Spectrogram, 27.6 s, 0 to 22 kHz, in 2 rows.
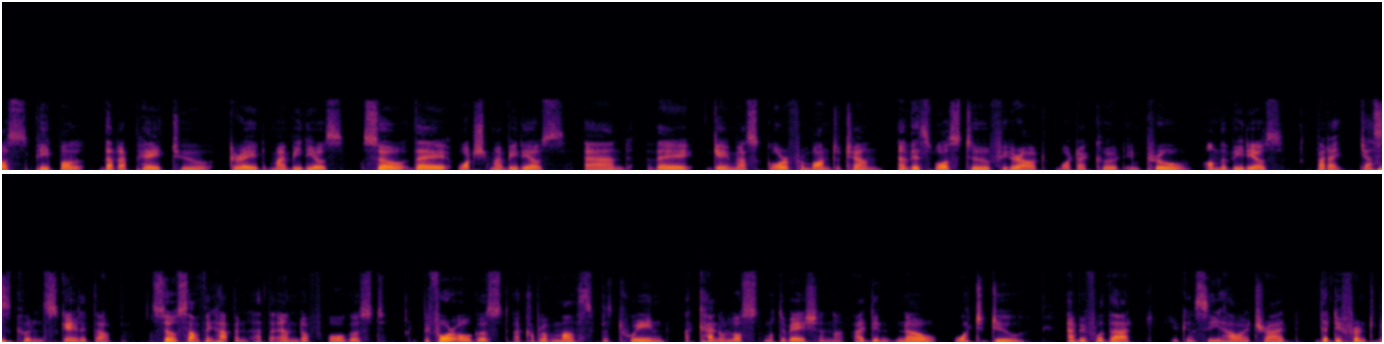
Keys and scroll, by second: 1.5 Pause, 3.5 Pause, 6.4 Pause, 10.1 Pause, 14.3 Pause, 16.5 Pause, 19.0 Pause, 20.2 Pause.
